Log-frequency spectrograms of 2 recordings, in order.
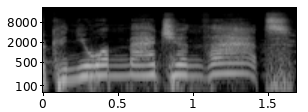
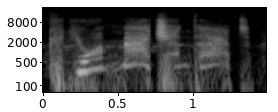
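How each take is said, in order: First: Slow, soft, wistful voice; dreamy Brit. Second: Much higher, soft and slow falsetto; swooning Brit. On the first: Comic imitating a dreaming Brit, slow and soft. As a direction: sigh it out like a daydream. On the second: Comic imitating a swooning Brit, high falsetto and slow. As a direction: float it way up in a swoon. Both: Retold or imitated. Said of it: "People go".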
